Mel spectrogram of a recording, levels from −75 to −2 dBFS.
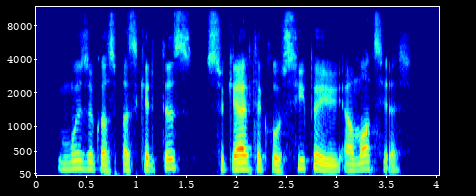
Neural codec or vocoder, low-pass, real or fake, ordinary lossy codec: codec, 24 kHz, 0.9 kbps, WavTokenizer, medium speech release version 1; 10.8 kHz; fake; AAC, 48 kbps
